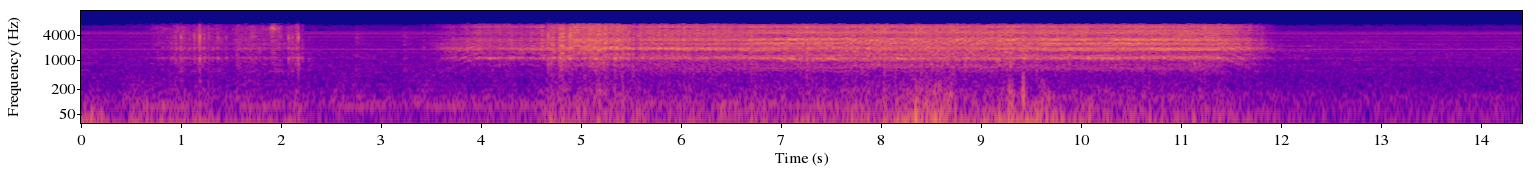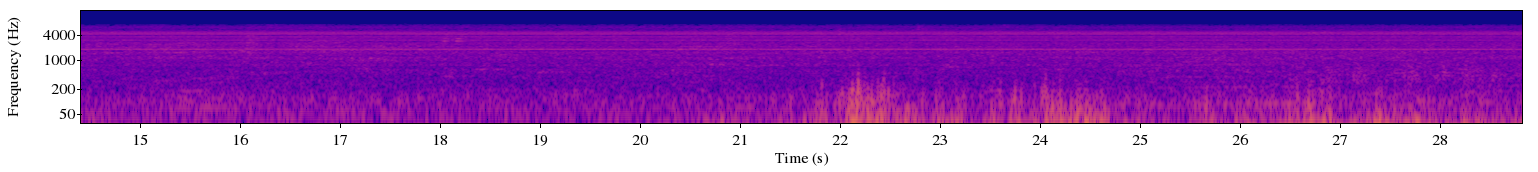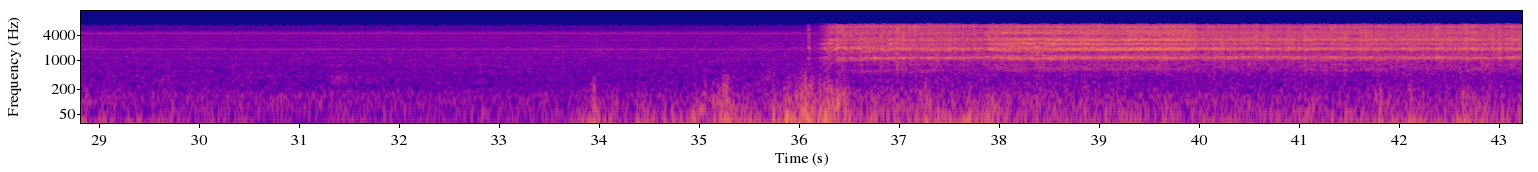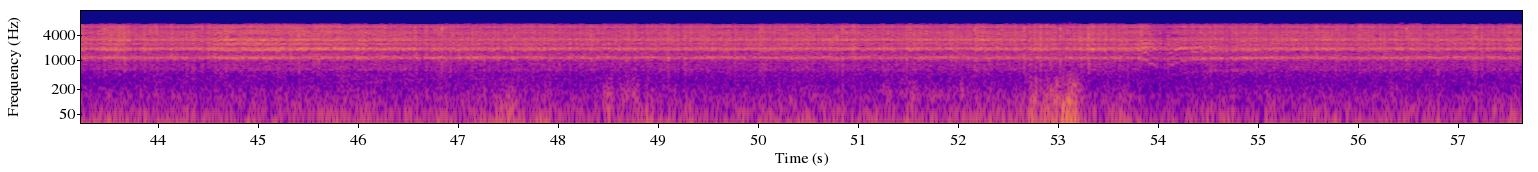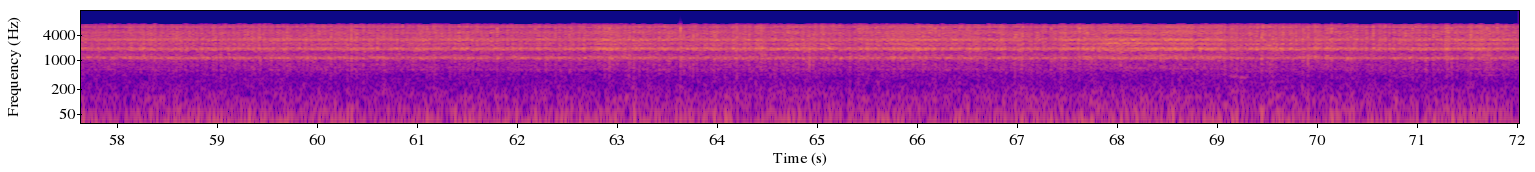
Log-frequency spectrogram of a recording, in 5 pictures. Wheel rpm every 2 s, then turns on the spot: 10, 20, 130, 170, 160, 130, 0, 0, 0, 0, 0, 0, 0, 0, 0, 0, 0, 0, 110, 160, 160, 160, 160, 160, 160, 160, 150, 140, 160, 160, 160, 160, 160, 160, 160, 160.
0-2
